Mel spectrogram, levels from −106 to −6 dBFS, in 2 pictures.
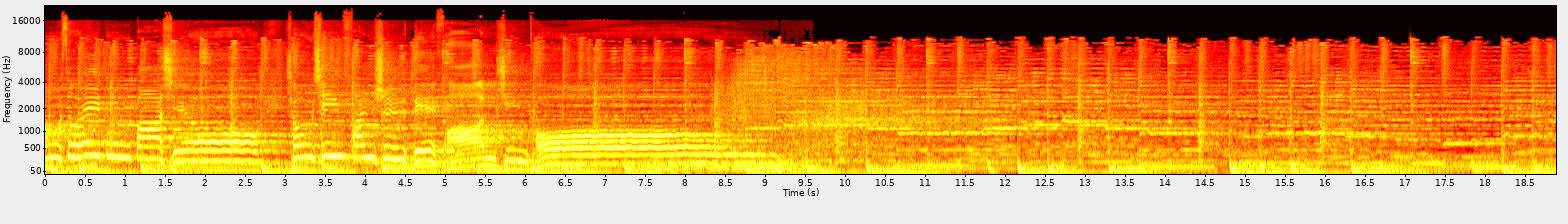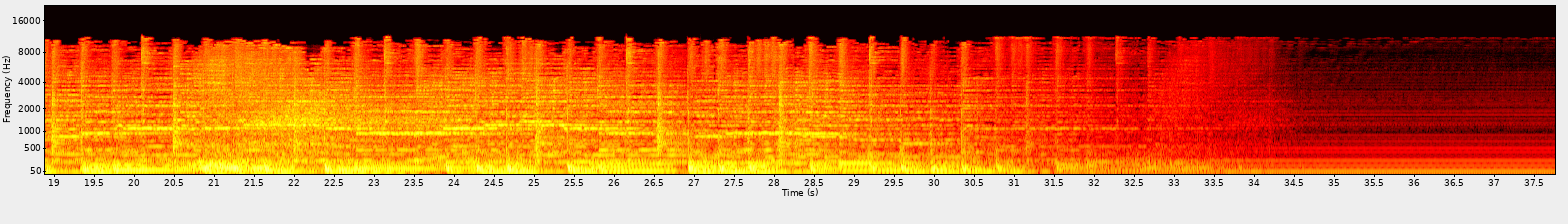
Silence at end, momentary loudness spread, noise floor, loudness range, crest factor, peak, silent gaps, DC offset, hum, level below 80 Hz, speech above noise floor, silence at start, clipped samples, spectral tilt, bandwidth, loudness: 3.9 s; 12 LU; -51 dBFS; 11 LU; 18 dB; -4 dBFS; none; under 0.1%; none; -32 dBFS; 33 dB; 0 s; under 0.1%; -4.5 dB/octave; 16.5 kHz; -22 LUFS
